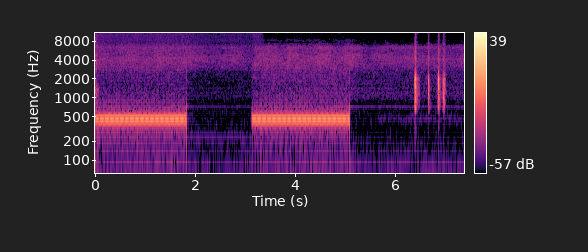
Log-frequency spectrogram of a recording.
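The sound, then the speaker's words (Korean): A phone ringback tone purrs twice, two steady, loud buzzing pulses of about two seconds each with a pause between, as a caller phones Bara Inn about a job advertisement, followed by a few quick clicks as the line picks up. “난 곧바로 전화를 걸었다.”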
